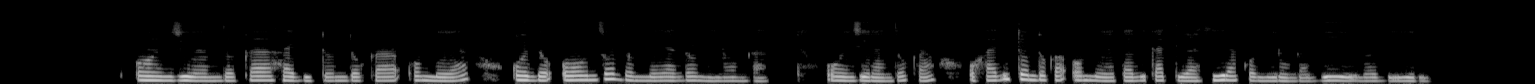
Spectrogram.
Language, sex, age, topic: Oshiwambo, female, 25-35, agriculture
